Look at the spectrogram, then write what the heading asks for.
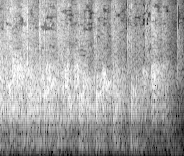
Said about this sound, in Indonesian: Sekarang tepuk tangan untuk Anda.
